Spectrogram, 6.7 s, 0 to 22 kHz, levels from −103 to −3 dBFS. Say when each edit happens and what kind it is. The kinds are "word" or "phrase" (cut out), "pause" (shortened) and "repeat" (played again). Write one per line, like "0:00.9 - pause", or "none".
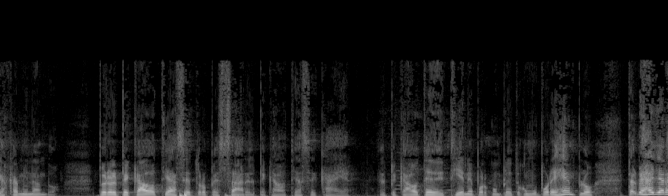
0:03.6 - pause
